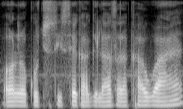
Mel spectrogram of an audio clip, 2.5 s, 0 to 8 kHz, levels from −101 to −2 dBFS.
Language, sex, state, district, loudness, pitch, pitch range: Hindi, male, Bihar, West Champaran, -18 LUFS, 110 Hz, 105-115 Hz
